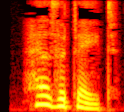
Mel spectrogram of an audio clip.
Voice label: "Hesitate", English

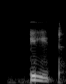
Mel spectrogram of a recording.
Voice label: "Aid", English

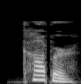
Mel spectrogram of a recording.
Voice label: "Copper", English

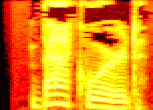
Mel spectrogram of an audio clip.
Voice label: "Backward", English

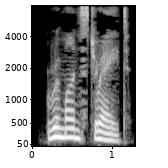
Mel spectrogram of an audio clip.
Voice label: "Remonstrate", English

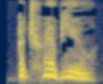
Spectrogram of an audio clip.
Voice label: "Attribue", English

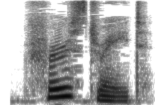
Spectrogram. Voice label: "First rate", English

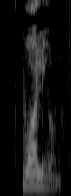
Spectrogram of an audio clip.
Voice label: "Volume", English

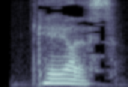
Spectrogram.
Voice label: "Chaos", English

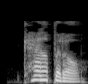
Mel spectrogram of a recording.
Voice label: "Capital", English

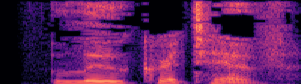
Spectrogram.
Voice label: "Lucrative", English

